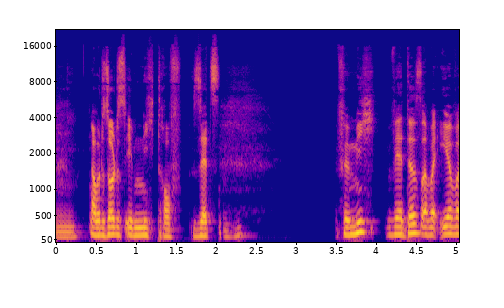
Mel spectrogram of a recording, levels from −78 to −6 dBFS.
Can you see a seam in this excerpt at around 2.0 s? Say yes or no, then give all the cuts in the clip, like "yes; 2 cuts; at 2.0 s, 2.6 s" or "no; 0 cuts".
yes; 1 cut; at 2.0 s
